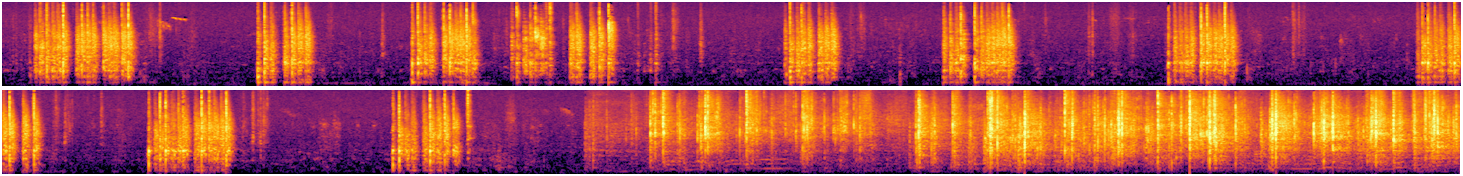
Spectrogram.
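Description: Small hammer tapping thin nails into a board through a paper template, in about ten short runs of quick taps a couple of seconds apart. From about two-thirds in, paper crackling and tearing as the template is pulled off over the nail heads.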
